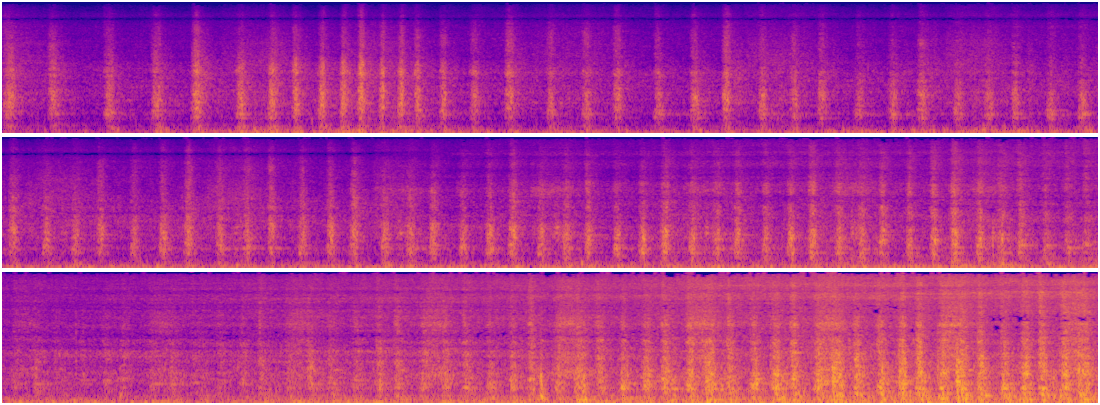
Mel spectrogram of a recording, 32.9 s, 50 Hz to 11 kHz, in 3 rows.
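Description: Bulleid three-cylinder light Pacific steam locomotive 21C127 pulling a train away: a rapid, even chuff of exhaust beats over a steady hiss of steam, the beats coming quicker and growing louder as the engine draws near.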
